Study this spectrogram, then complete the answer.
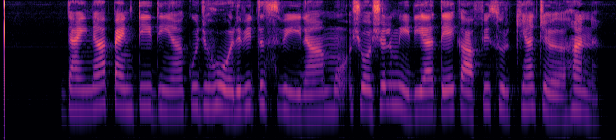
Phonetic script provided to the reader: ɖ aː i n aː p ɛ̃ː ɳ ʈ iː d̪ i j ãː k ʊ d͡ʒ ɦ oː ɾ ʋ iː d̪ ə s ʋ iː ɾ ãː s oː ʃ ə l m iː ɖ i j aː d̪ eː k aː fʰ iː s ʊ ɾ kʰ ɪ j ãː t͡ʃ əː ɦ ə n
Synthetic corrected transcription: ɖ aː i n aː p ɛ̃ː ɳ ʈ iː d̪ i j ãː k ʊ d͡ʒ ɦ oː ɾ ʋ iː t̪ ə s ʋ iː ɾ ãː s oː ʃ ə l m iː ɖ i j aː t̪ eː k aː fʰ iː s ʊ ɾ kʰ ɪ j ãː t͡ʃ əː ɦ ə n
